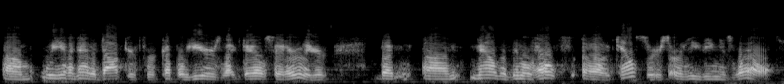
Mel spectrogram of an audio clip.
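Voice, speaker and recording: Male caller, average pitch, halting and concerned as he asks his question over a dull telephone line. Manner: hesitant, concerned. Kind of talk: spontaneous question on a public call.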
